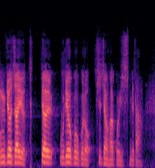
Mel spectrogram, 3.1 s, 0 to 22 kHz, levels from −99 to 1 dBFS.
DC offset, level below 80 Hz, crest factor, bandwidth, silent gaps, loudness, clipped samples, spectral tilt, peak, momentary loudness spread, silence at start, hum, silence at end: under 0.1%; -66 dBFS; 20 dB; 9.6 kHz; none; -29 LUFS; under 0.1%; -6 dB/octave; -10 dBFS; 17 LU; 0 s; none; 0.3 s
